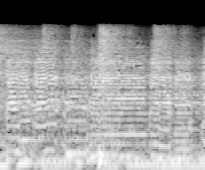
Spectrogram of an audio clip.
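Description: Blues song instrumental: electric guitar playing over bass guitar and drums, with a drum hit about halfway through.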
